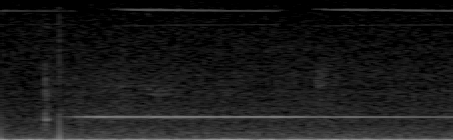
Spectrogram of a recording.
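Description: Faint background noise of the recording: a low hum and, after a faint click shortly in, a thin steady high-pitched whine.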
